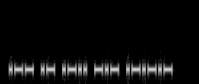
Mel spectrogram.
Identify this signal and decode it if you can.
Morse code, heard as a keyed tone, about 46 wpm, 700 Hz. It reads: WALK.
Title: Sentences from Top 1000 Words - Review Part 2 - 45wpm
